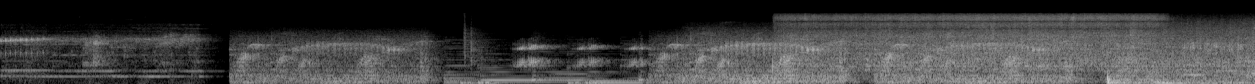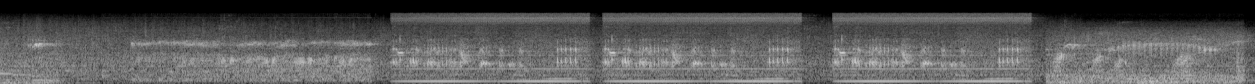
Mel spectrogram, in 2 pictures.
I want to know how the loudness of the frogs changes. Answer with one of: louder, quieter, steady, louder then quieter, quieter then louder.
louder.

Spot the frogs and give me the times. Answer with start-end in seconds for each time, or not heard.
0.0-25.0.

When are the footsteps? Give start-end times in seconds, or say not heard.
not heard.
